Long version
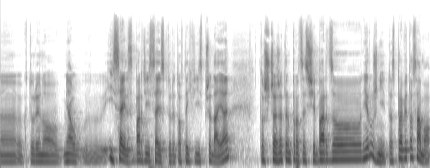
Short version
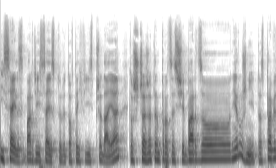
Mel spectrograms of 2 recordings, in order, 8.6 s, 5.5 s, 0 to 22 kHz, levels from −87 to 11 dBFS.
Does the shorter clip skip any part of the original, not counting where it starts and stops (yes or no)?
yes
